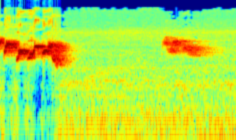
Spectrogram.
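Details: Red-whiskered bulbul morning song used as a training decoy to spur singing: a loud, fast warbled phrase of bright whistles, then a softer descending whistled phrase after a pause of about a second.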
